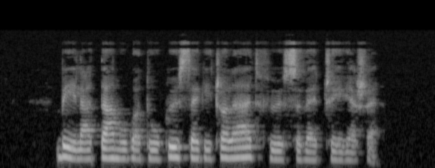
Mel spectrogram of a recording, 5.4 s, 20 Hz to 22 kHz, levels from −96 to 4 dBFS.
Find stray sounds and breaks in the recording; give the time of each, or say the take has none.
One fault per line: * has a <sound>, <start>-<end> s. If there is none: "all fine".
all fine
